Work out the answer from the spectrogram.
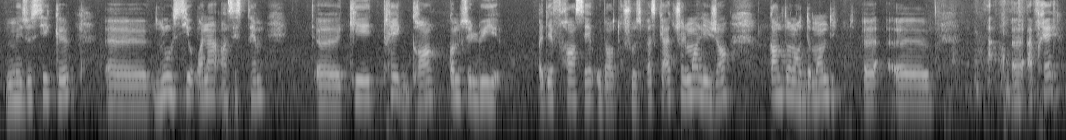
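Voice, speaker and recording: A young man from Senegal makes his point in a class book discussion. He speaks earnestly and repeats words as he searches for the next one. His voice sits a little high, over a faint background hiss.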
